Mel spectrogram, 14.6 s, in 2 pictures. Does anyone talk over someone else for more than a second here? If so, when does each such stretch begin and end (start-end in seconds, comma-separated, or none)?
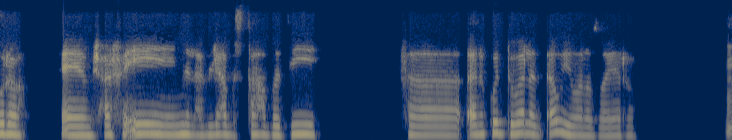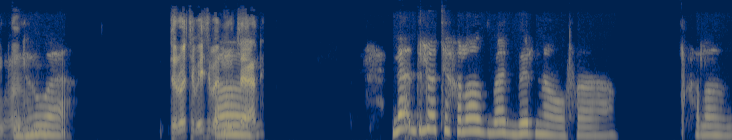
none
